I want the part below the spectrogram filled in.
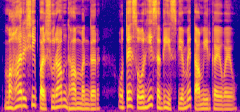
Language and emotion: Sindhi, neutral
